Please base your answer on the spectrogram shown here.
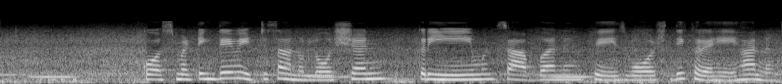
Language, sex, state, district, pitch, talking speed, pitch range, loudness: Punjabi, female, Punjab, Kapurthala, 220 Hz, 85 wpm, 200-245 Hz, -13 LUFS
